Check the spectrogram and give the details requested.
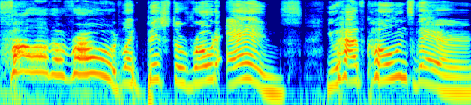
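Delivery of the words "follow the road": furious, shrill, loud, angry scream. Retelling how a guy at a coned-off road screamed: imitating a man screaming. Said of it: "like screaming".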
